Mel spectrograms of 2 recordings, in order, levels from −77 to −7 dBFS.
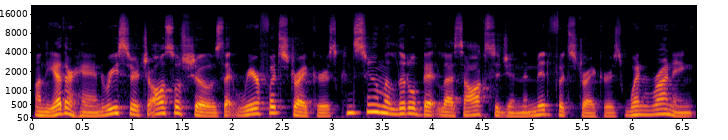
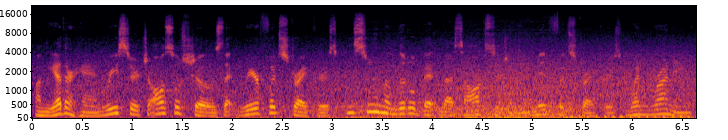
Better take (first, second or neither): first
